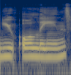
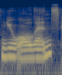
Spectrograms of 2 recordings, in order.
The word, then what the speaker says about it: New Orleans: So I was saying New Orleans for a while, but people have said, no, it's New Orleans.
